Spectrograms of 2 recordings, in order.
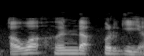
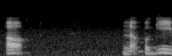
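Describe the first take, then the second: First: Every syllable is said fully and separately. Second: The middle word is shortened to one syllable. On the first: "tu tahqiq" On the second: "Tasir ni dia ringkaskan"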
